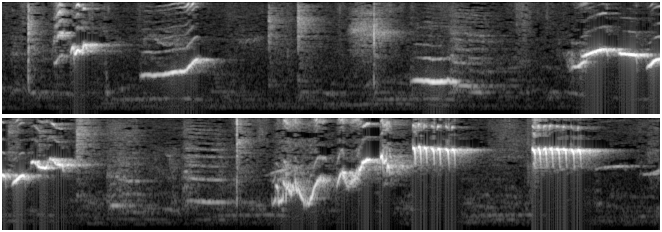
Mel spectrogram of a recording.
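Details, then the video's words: White-rumped shama song, captive bird, used to coax another captive shama into singing: rich, varied phrases of clear whistles, rising and falling slurs and short harsh buzzy notes, delivered in bursts separated by brief pauses. "PANCING MURAI BATU ANDA DENGAN SUARA INI"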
